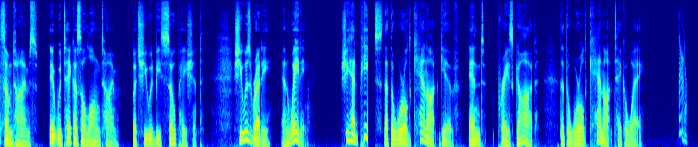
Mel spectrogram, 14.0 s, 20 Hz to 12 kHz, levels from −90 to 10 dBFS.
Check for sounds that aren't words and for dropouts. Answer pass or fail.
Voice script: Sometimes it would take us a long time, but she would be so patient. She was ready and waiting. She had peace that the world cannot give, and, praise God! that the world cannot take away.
fail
